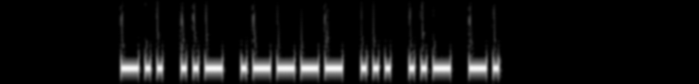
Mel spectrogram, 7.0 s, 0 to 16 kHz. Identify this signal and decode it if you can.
Morse code, heard as a keyed tone, about 20 wpm, 700 Hz. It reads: DU1SUN
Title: DXCC-100 Call Signs - 6 Characters - 20wpm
